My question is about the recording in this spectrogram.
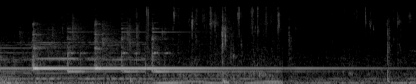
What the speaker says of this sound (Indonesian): tiba-tiba saja terdengar suara bel yang terus-terusan berbunyi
